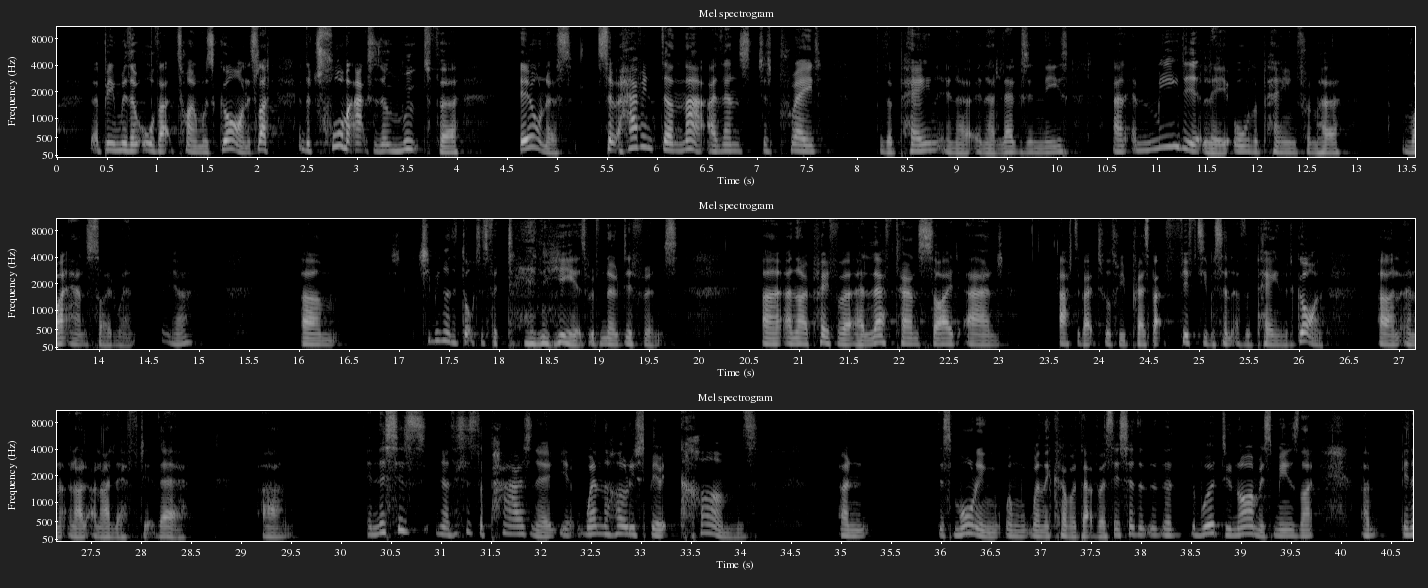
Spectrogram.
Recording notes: speaks live at Trinity Cheltenham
